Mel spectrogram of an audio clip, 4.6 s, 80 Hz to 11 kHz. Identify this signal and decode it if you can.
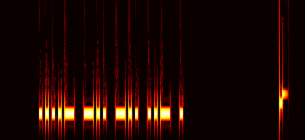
Morse code, heard as a keyed tone, about 25 wpm, 700 Hz. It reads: 4DDUE
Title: Five Challenging Letter-Number Combinations 25wpm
